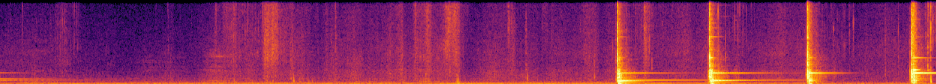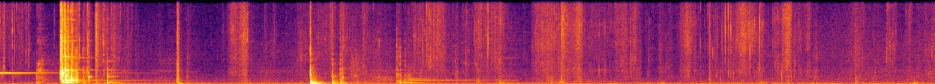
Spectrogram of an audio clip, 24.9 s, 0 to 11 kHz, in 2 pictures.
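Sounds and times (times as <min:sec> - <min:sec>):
hammer striking log on wedge: 0:08.2 - 0:11.3, 0:12.2 - 0:14.2.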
